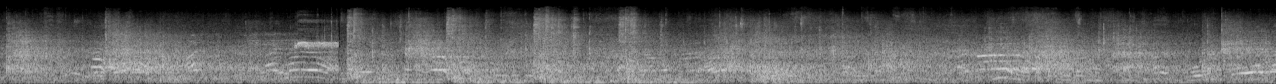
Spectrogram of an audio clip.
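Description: Young men call out to each other in an echoing rink.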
